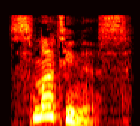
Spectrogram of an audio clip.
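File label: "smuttiness", British English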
